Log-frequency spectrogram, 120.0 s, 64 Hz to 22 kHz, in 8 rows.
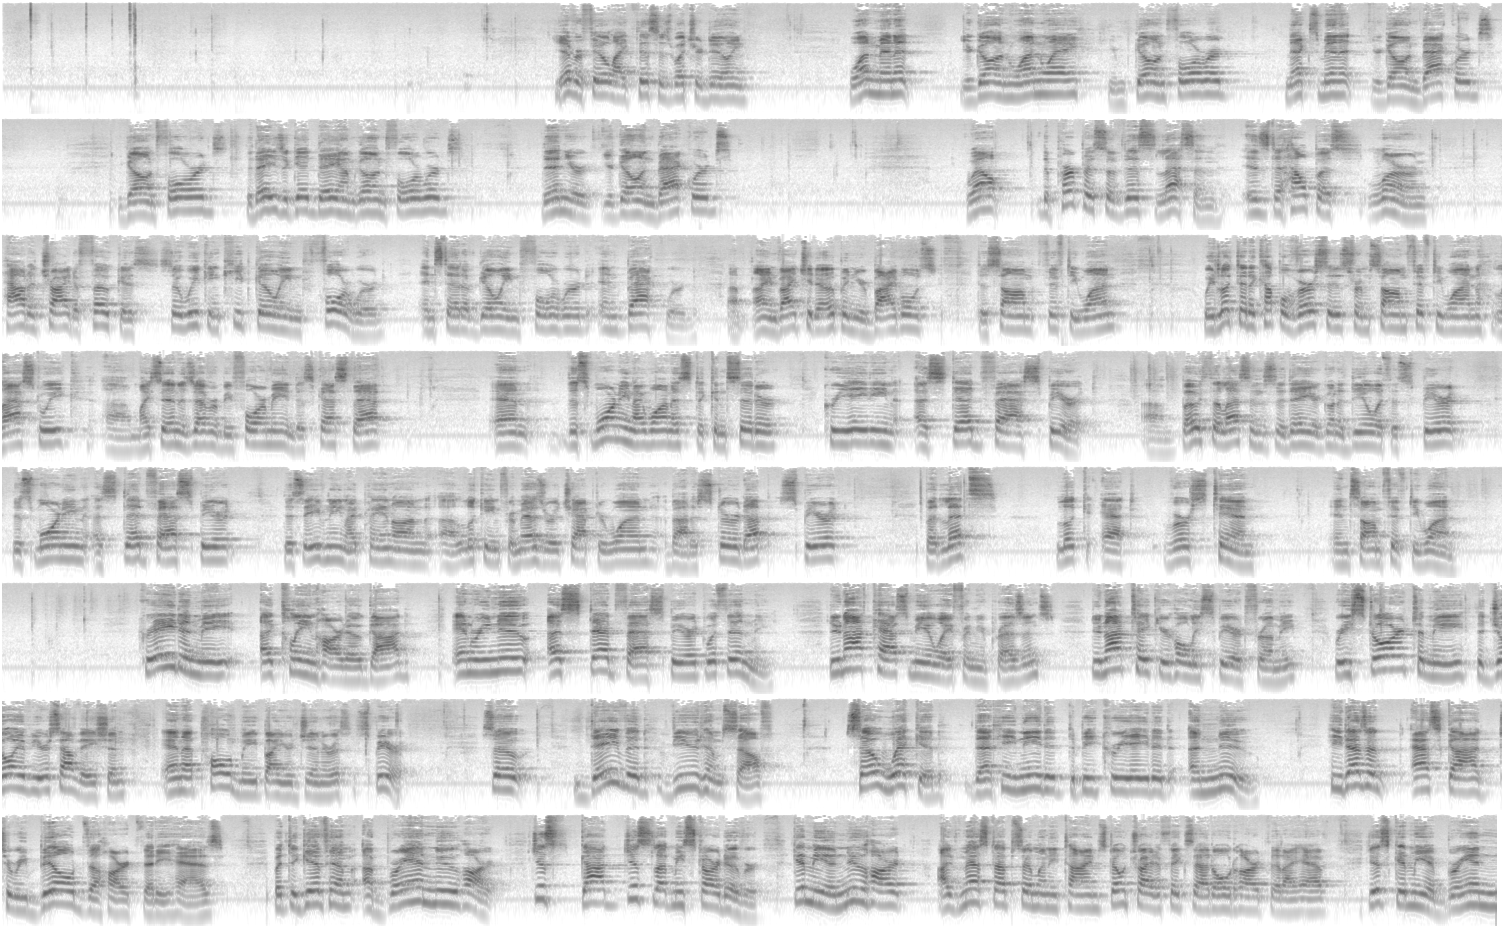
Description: Passage: Psalm 51:10-14 Service Type: Sunday AM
